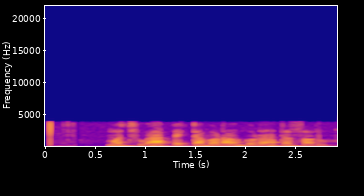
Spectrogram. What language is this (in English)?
Odia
